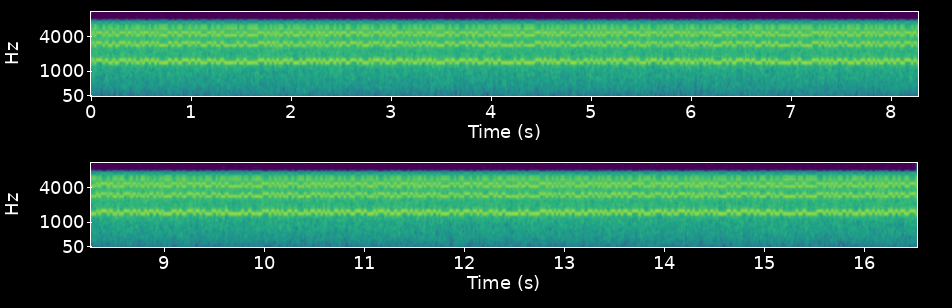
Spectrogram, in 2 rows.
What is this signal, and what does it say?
Two-tone teleprinter signal, about 170 Hz shift.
